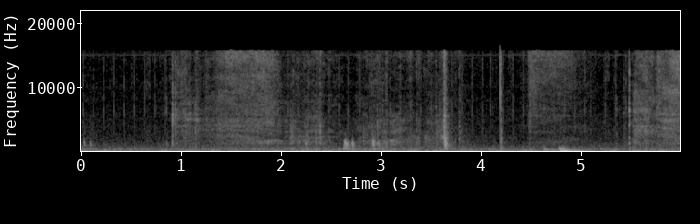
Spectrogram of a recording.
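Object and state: Glossy paper magazine.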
